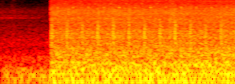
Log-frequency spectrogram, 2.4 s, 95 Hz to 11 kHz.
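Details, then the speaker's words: Engine with P0300, P0304 and P0320 misfire codes, running rough after spark plugs replaced again, old coil pack fitted: loud uneven idle with quick regular tapping, about seven or eight a second, a knocking sound inside the engine; cause unknown. "so guys I don't know if you can hear that it's like a knocking sound inside the engine"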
